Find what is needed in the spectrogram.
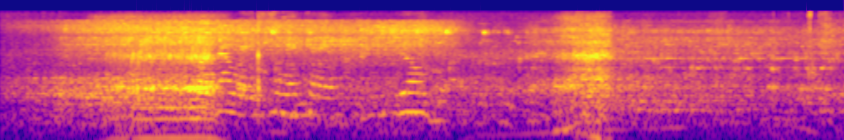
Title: random person snoring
